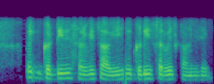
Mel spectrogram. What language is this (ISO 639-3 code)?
pan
